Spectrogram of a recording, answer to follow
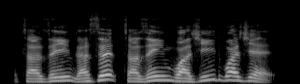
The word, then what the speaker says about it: Tazim: Did I pronounce it correctly? Thanks so much for joining us. Tazim, that's it.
